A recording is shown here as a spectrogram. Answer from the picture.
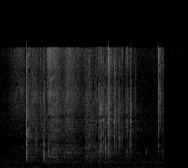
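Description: Faint light ticks and rustles of ground spice mix being shaken from a small glass bowl onto a raw fish steak, at a very low level.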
